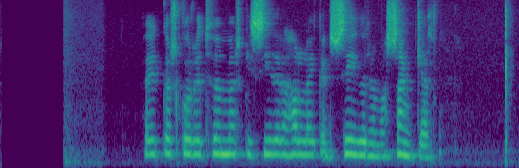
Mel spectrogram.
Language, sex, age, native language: Icelandic, female, 40-49, Icelandic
